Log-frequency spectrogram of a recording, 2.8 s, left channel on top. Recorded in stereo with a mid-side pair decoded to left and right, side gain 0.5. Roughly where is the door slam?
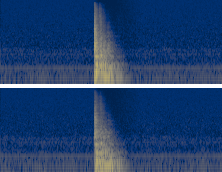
Ahead left.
